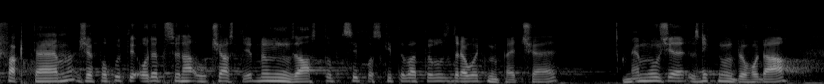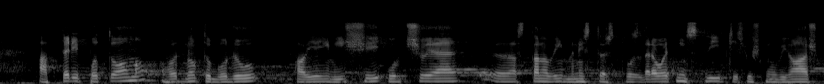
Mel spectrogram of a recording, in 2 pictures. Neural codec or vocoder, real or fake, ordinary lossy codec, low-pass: codec, 16 kHz, 2 kbps, X-Codec, HuBERT features, trained on general audio; fake; MP3, 64 kbps; 7.2 kHz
